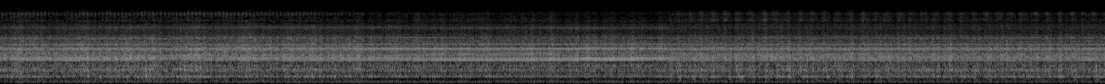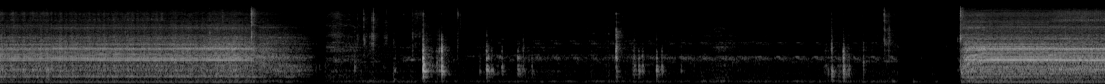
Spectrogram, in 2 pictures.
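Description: Mini metal lathe running, a steady whine from its motor and drive while a carbide turning tool takes down the diameter of a stainless-steel threaded rod. About two-thirds of the way through the running sound drops away to a few light clicks and knocks, and near the end the lathe's running whine starts again abruptly.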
